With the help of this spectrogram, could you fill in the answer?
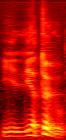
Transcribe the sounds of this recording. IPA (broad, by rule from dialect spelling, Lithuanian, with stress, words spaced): iː lʲiɛˈtʊʋʲuː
